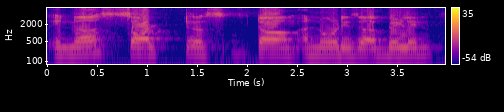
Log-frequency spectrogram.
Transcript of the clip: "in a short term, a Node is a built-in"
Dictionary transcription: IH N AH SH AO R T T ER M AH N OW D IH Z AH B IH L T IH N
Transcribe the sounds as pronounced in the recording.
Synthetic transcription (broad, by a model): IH N AH S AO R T T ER M AH N OW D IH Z AH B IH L IH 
